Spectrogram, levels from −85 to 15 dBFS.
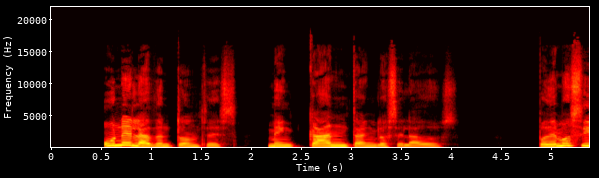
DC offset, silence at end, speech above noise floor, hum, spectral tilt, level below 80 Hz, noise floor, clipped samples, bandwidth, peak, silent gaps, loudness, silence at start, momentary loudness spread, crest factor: under 0.1%; 0 s; 65 dB; none; -4.5 dB/octave; -68 dBFS; -84 dBFS; under 0.1%; 16 kHz; -4 dBFS; none; -20 LUFS; 0.55 s; 15 LU; 16 dB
